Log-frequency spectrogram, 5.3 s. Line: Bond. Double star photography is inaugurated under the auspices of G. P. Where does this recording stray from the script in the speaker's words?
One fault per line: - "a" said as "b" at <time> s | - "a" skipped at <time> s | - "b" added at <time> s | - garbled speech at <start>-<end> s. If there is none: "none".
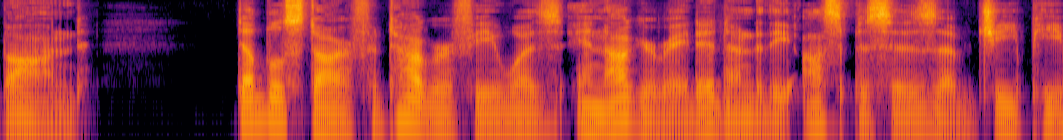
- "is" said as "was" at 2.5 s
